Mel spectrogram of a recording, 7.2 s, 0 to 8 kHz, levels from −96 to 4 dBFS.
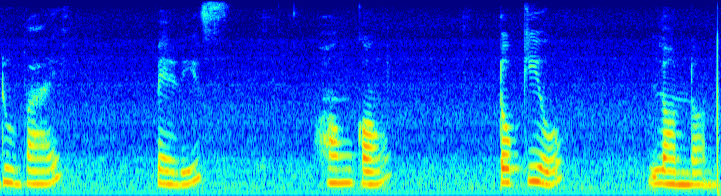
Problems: none marked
